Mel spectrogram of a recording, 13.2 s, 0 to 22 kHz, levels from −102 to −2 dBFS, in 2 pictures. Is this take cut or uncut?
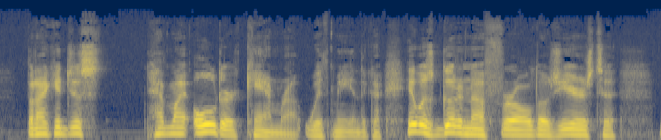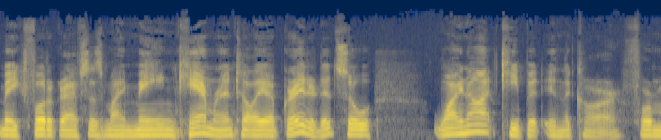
uncut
